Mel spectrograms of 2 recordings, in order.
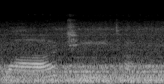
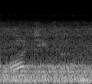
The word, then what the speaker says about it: Ouachita: And they were very kind in how they did their best to spell it for me. Ouachita. Yes. Ouachita.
